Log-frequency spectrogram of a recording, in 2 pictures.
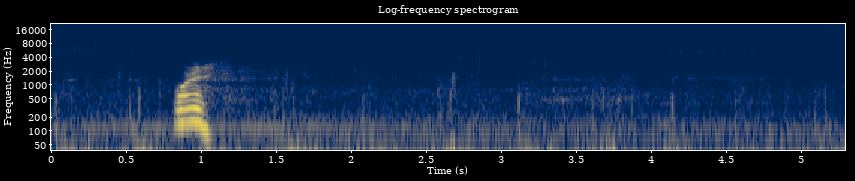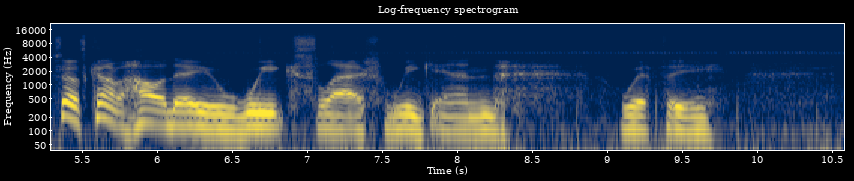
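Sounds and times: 
footsteps of a person jogging past: 0.0 - 5.4, 8.3 - 10.5
speech: 0.8 - 1.2, 5.4 - 8.5, 9.1 - 9.8.

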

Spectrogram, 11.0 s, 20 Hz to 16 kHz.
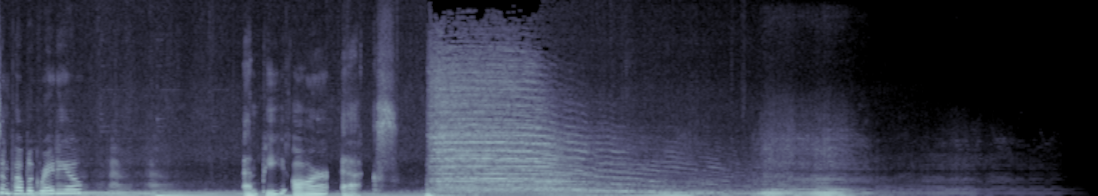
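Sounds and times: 
bees buzzing: 0.0 - 10.4
speech: 0.2 - 1.0, 2.4 - 4.0.

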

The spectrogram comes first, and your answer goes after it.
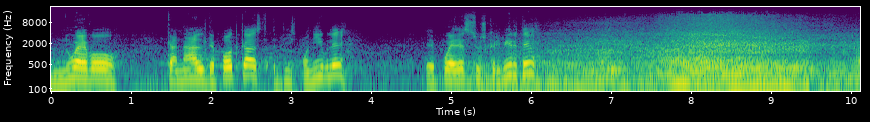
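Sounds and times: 
speech: 0.3 - 3.8, 4.7 - 6.3
motorcycle engine revving as it climbs uphill: 5.2 - 10.0.

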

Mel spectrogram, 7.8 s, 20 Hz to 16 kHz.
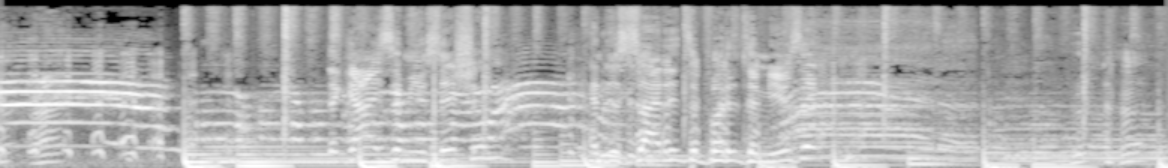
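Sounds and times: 
cat yowling in alarm: 0.0 - 1.2, 2.6 - 4.1, 5.2 - 6.1
laughter: 0.0 - 1.4, 3.0 - 6.0, 7.1 - 7.7
speech: 2.3 - 6.4.

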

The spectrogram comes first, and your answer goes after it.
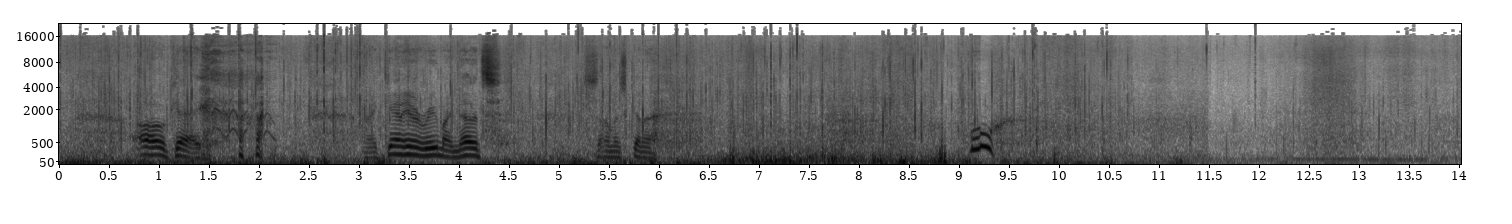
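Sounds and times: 
gusty wind buffeting the microphone: 0.0 - 12.3
blowing rain pattering on the microphone: 0.0 - 14.0
speech: 0.8 - 2.2, 3.1 - 4.5, 5.4 - 6.2, 9.1 - 9.6
person exclaiming: 9.0 - 9.6.

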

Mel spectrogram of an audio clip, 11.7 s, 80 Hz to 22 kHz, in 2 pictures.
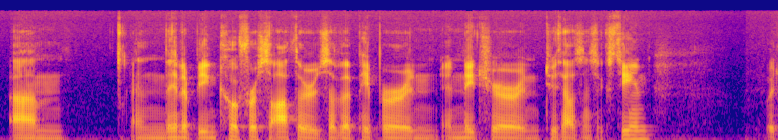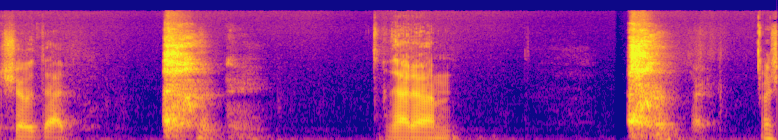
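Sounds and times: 
speech: 0.1 - 5.1, 5.8 - 6.5, 7.3 - 7.8, 8.7 - 9.4, 10.8 - 11.6
coughs: 7.0 - 8.0, 10.6 - 11.2.

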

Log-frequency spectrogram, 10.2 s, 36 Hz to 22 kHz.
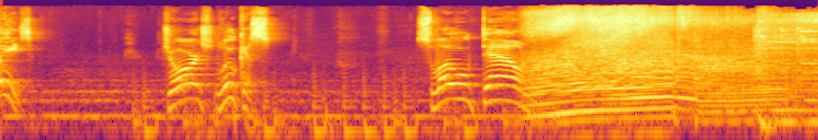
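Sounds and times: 
speech: 0.1 - 0.6, 2.0 - 3.5, 5.2 - 7.8
race car engine revving and accelerating past: 6.5 - 10.2.

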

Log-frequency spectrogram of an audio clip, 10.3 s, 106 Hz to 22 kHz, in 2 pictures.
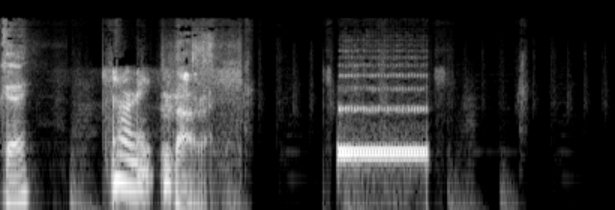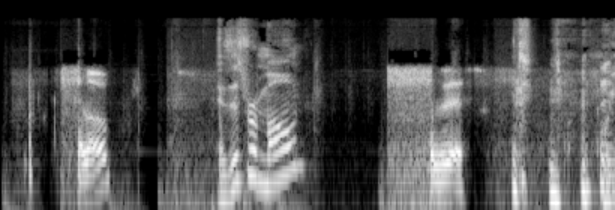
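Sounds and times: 
speech: 0.0 - 0.3, 0.9 - 1.9, 5.8 - 10.2
electronic ringback tone of an outgoing phone call: 2.8 - 3.6
laughter: 9.2 - 10.2.

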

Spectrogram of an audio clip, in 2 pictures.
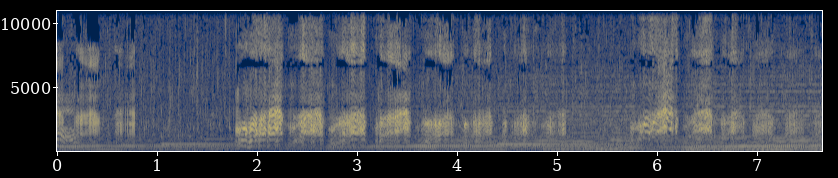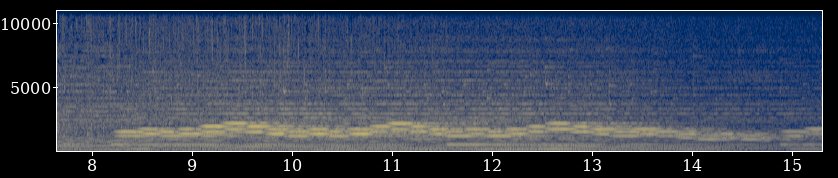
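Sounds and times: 
duck quacking in raspy calls: 0.0 - 0.8, 1.8 - 5.1, 5.7 - 7.7
steady music: 0.0 - 15.2
speech: 0.4 - 5.2, 6.0 - 8.7.

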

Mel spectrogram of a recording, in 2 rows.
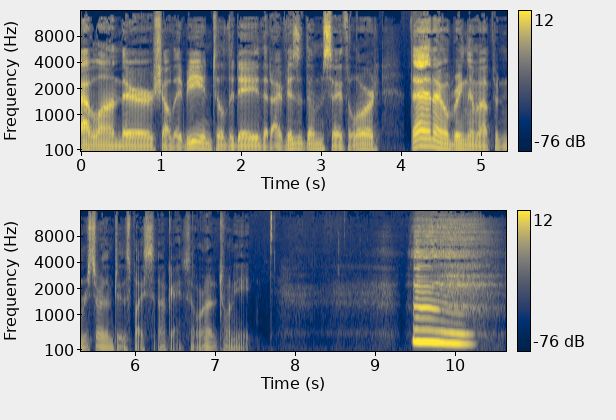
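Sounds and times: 
speech: 0.0 - 7.5, 9.4 - 10.4
person yawning while reading scripture aloud: 9.4 - 10.6.

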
